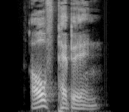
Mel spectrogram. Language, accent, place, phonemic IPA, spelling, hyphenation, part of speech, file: German, Germany, Berlin, /ˈaʊ̯fˌpɛpl̩n/, aufpäppeln, auf‧päp‧peln, verb, De-aufpäppeln.ogg
- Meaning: 1. to feed up 2. to revitalize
